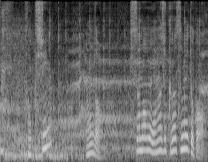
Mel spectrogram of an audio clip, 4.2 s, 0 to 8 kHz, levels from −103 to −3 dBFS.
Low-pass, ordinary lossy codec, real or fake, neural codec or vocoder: none; none; fake; codec, 16 kHz, 4 kbps, FunCodec, trained on Chinese and English, 50 frames a second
